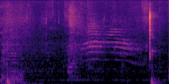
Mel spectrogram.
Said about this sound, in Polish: Gdzie miałczał.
